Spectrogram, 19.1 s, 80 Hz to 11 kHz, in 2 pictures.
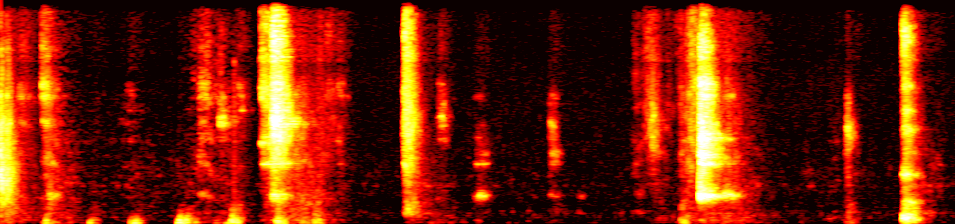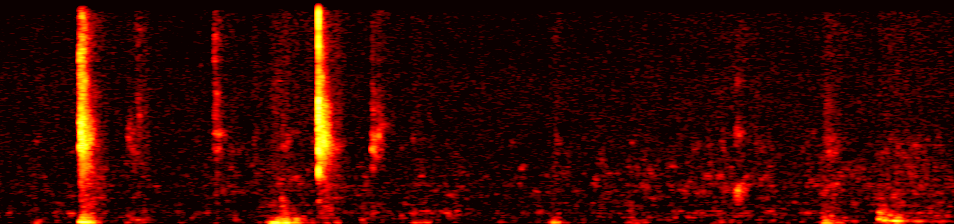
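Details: Overnight puppy cam of Cavalier King Charles Spaniel puppies Cooper, Conner and Jenny, born 06/09/2022; irregular short yaps, grunts and snuffling huffs, often about two seconds apart, busiest early and thinning to scattered soft sounds later.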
